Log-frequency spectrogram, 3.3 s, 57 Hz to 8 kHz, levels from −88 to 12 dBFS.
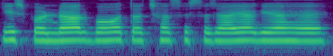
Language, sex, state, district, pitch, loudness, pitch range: Hindi, female, Jharkhand, Palamu, 230 Hz, -17 LUFS, 225-235 Hz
